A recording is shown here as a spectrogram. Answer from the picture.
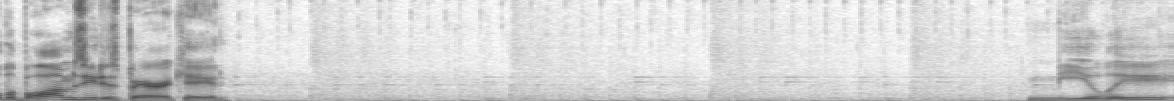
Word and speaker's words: melee: Melee?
